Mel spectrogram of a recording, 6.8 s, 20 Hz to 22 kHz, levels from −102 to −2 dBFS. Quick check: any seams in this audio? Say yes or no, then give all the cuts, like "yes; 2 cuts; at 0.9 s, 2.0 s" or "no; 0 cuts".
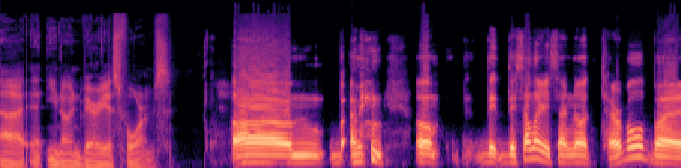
yes; 1 cut; at 2.3 s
